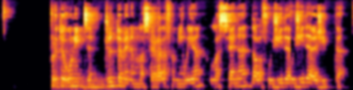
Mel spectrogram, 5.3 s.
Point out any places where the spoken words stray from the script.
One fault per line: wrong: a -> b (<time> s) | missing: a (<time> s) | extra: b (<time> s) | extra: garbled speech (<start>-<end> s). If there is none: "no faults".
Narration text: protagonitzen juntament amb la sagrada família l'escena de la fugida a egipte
extra: fugida (4.3 s)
